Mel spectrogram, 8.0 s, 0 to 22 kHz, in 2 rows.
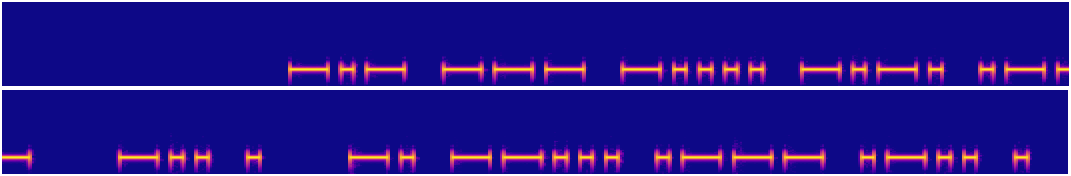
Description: Morse code, heard as a keyed tone, about 25 wpm, 700 Hz. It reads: KO6CW DE N7JLE
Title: USA Callsign DE Callsign - 5 Characters - 25wpm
